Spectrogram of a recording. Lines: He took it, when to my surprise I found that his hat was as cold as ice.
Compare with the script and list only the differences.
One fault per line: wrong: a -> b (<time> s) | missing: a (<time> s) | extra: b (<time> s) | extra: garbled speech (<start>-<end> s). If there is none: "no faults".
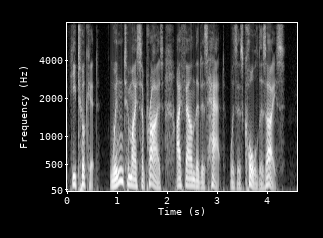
no faults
